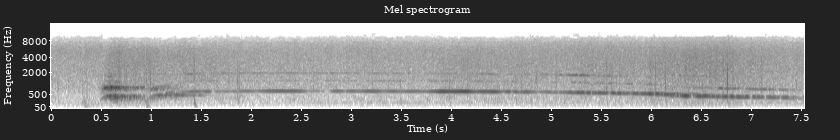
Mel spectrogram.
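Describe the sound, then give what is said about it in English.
A wolf lets out a long, drawn-out howl that holds steady for several seconds before slowly sliding lower, with a brief sharper cry at the start. No one speaks. “Listen to them. Children of the night. What music they make.”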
